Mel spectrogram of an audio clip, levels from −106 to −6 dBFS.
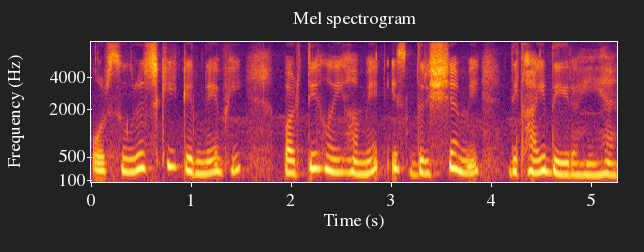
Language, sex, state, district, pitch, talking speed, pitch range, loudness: Hindi, female, Bihar, Gaya, 230 Hz, 170 wpm, 210-270 Hz, -15 LUFS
